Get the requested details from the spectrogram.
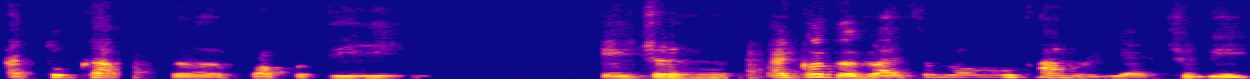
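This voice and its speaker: In a dry, close sound with no echo, a woman uses an ordinary speaking voice at a medium pitch. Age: 60s. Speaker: bank worker and property agent. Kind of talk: casual interview.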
